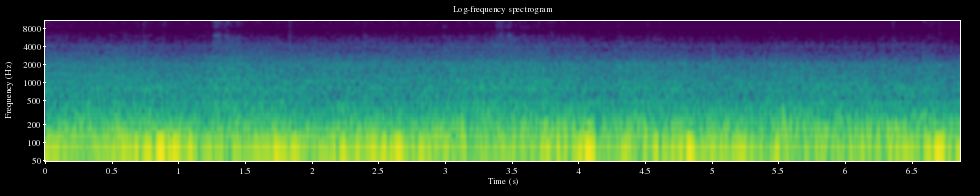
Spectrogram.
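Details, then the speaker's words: 2009 Impala after replacing wheel hubs/bearings and a drive axle: low, even road rumble while cruising, the earlier grinding gone, silent wheels. "i don't hear that stupid grinding noise no it is silent it is silent yeah baby listen to that no more"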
